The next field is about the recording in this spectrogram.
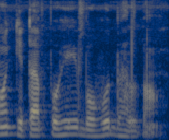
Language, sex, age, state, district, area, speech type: Assamese, male, 30-45, Assam, Golaghat, urban, spontaneous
